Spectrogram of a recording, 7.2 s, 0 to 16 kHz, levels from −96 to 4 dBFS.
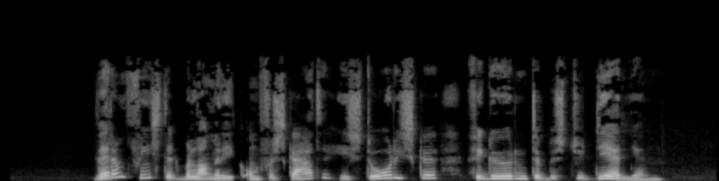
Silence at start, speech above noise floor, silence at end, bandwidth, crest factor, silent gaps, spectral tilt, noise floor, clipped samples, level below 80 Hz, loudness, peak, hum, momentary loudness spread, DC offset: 0.95 s; 53 dB; 0.6 s; 11 kHz; 20 dB; none; -5.5 dB/octave; -77 dBFS; under 0.1%; -76 dBFS; -25 LUFS; -6 dBFS; none; 12 LU; under 0.1%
